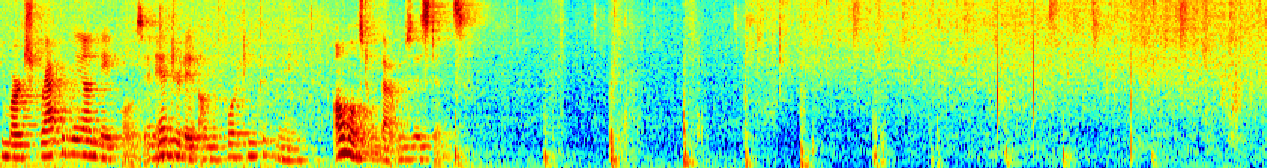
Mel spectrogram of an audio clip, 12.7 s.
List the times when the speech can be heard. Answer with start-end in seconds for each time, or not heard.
0.0-4.7.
